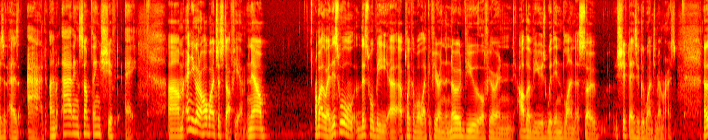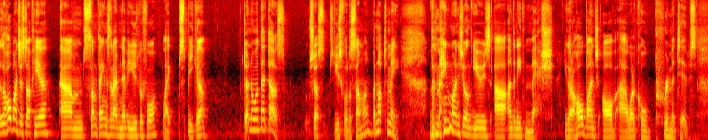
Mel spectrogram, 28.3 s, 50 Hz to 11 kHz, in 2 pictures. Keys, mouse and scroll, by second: 15.5 shift+a.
